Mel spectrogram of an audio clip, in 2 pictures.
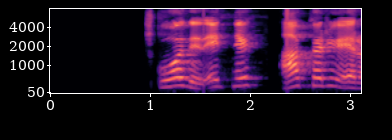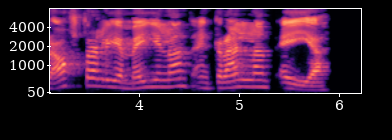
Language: Icelandic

